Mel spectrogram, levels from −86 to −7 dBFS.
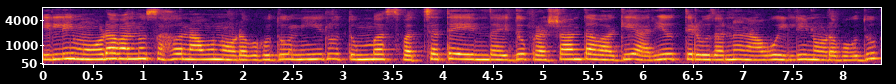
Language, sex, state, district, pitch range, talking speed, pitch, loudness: Kannada, female, Karnataka, Dharwad, 240-270 Hz, 100 wpm, 255 Hz, -14 LUFS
